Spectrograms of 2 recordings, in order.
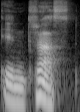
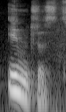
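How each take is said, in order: First: The stress falls on the second syllable. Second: The stress falls on the first syllable. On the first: The speaker calls it wrong. "not on the second one" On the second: The speaker calls it right. "the stress is on the first syllable int"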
